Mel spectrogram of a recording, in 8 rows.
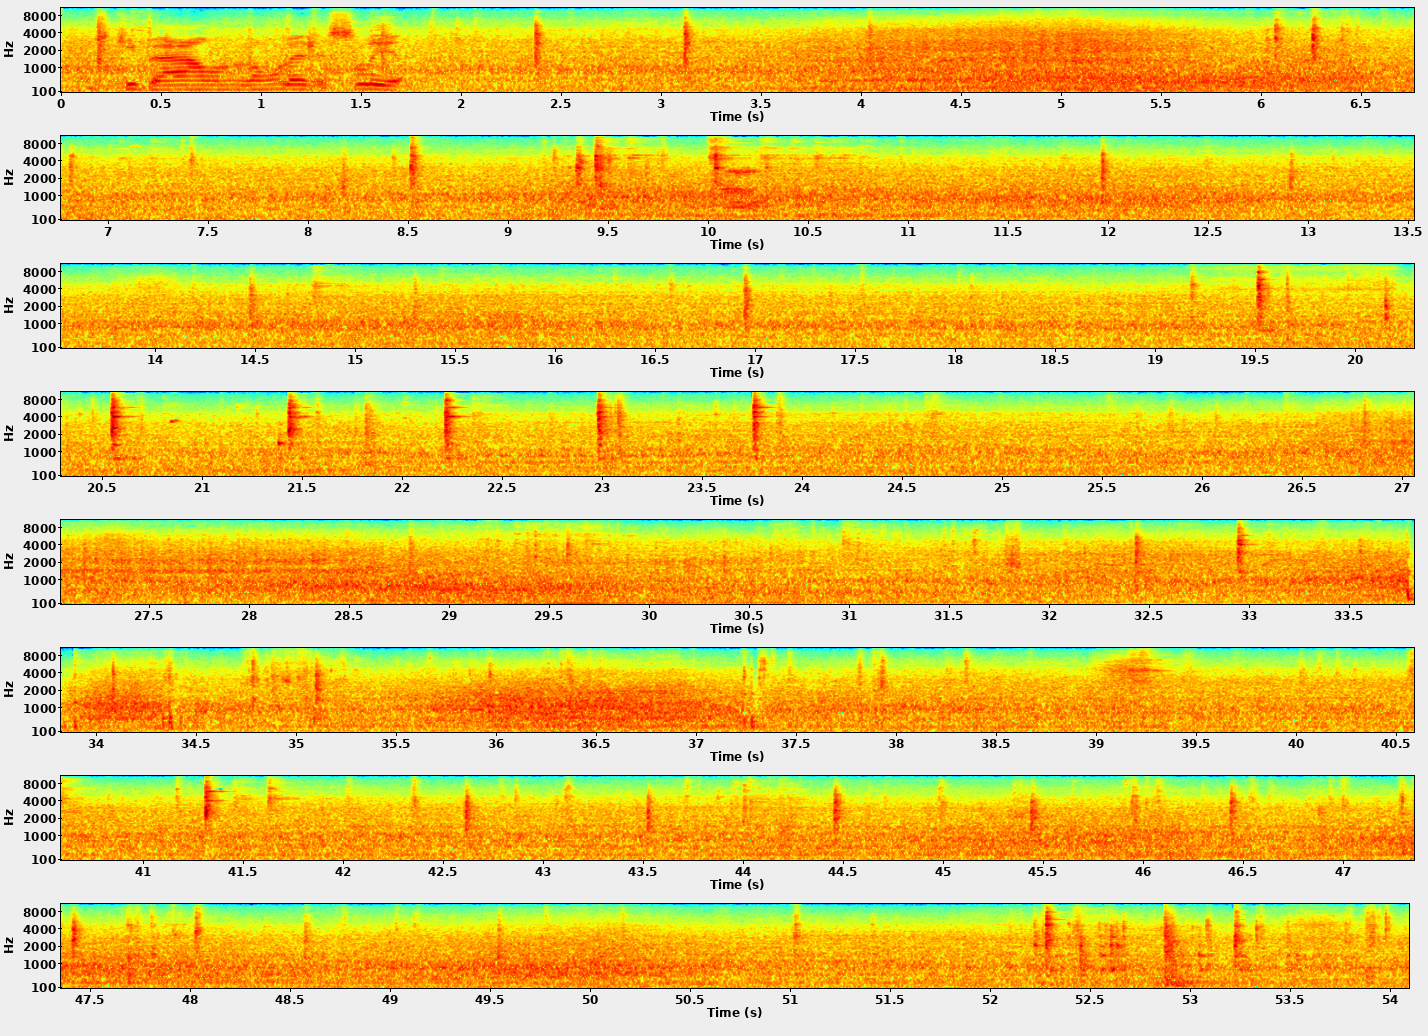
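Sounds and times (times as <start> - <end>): truck engine idling: 0.0 - 54.0
vehicles passing: 0.0 - 54.0.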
